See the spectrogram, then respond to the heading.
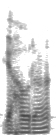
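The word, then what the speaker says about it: Jahoda: Yes, the J is silent. I get it now. Yehoda.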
